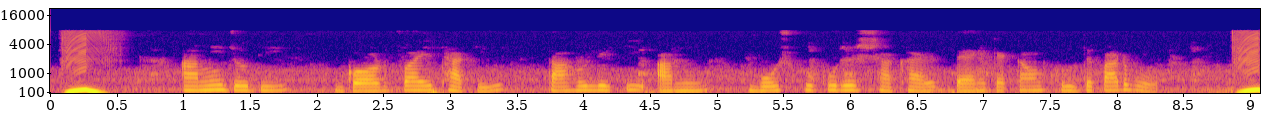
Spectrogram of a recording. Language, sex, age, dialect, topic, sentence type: Bengali, female, 18-24, Standard Colloquial, banking, question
